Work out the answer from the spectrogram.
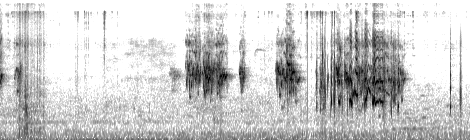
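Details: Pet budgerigars with a faint chirp at first, then several loud bursts of scratchy chattering separated by short pauses.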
